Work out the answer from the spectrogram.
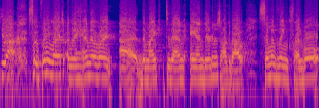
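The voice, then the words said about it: Strained, hoarse, fading voice. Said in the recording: “I'm losing my voice over it.”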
